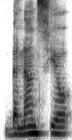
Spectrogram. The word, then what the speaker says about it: Venancio: pronounced well uh the the proper pronunciation here in New Mexico with the V would be a b sound so it would be benancio not even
